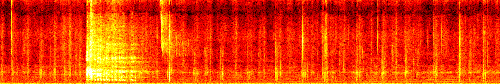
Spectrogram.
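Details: A male wild turkey walking ahead of a hiker on a trail lets out a single burst of rapid, rattling gobbling near two seconds in, followed by footsteps crunching along the path.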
